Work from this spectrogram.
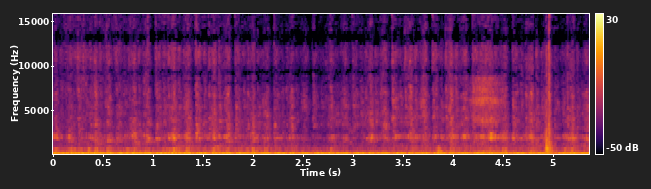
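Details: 1983 Chevy C10 with a cammed Mr Goodwrench 350ci crate motor and a 500cfm Holley 2-barrel, no choke: cold start gives a steady low rumble with a mild lope, holding idle without stumbling; normal cold idle.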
